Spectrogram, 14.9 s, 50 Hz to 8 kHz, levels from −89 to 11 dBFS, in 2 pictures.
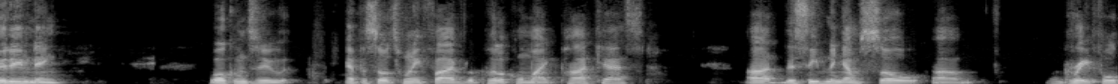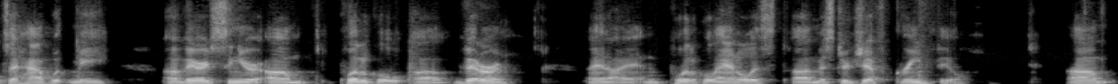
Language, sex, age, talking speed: English, male, 30-49, 150 wpm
